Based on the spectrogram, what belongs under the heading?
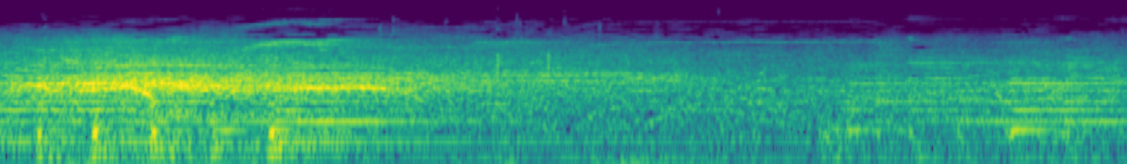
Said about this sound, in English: fun singing crowd out here.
